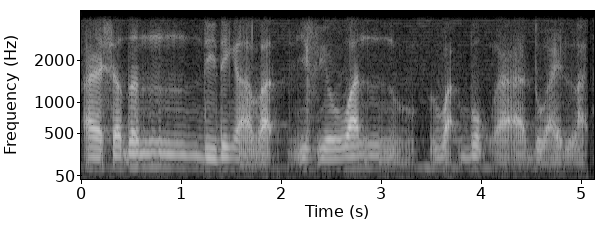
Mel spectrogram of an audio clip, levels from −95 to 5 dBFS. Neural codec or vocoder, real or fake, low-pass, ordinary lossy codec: none; real; 3.6 kHz; none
